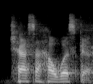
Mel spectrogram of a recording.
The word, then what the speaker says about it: Chassahowitzka: How'd you pronounce Chaz? Chassahowitzka.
